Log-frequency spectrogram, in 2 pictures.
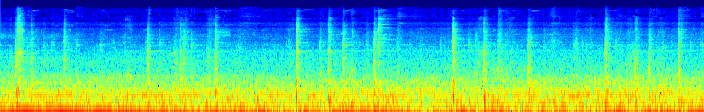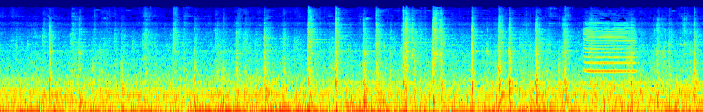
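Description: Passenger train rolling along the track, with a steady low rumble and wheels clicking irregularly over the rail joints. Near the end a train horn sounds once, briefly, for under a second.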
